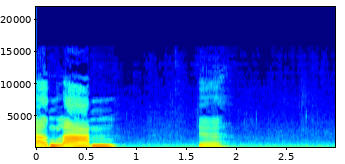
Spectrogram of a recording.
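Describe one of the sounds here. An elderly woman speaks briefly into a microphone.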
